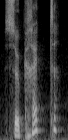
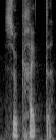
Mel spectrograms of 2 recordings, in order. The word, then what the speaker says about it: secrète: Secret, secrète, secrètement. Okay, so I tend to insist a little bit on it just to make you hear the difference between the masculine. Secret, secrète. Okay, you're pronouncing the T.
